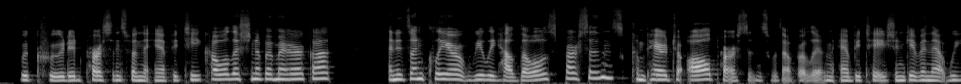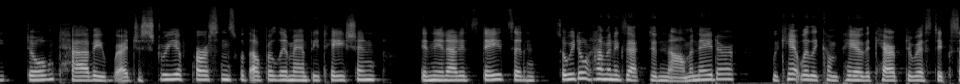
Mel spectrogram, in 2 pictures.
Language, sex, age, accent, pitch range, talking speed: English, female, 50-69, American, 185-230 Hz, 170 wpm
